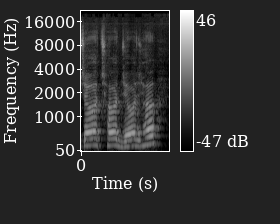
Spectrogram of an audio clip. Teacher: च वर्ग की ध्वनियों का जो उच्चारण स्थान है वो तालु है। इसीलिए इसको तालव्य ध्वनि कहते हैं।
